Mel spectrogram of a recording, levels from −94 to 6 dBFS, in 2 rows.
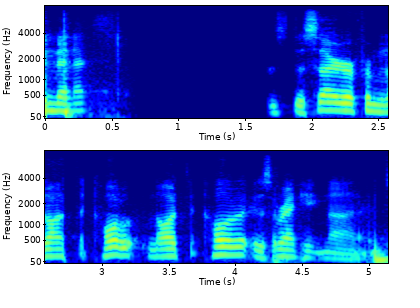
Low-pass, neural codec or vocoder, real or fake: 7.2 kHz; codec, 16 kHz, 0.5 kbps, X-Codec, HuBERT features, trained on balanced general audio; fake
